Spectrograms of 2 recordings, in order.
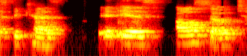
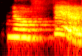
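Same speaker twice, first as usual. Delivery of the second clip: high little cub's objection; protesting Baby Bear; 9 semitones higher than usual. A narrator's reading. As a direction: object like a small child, pitched high.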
